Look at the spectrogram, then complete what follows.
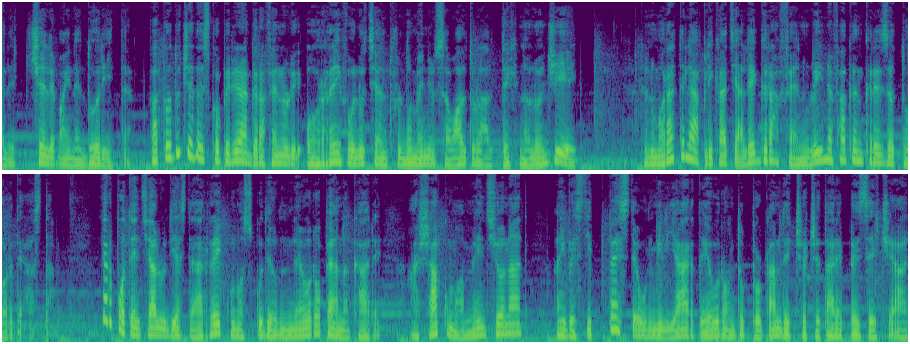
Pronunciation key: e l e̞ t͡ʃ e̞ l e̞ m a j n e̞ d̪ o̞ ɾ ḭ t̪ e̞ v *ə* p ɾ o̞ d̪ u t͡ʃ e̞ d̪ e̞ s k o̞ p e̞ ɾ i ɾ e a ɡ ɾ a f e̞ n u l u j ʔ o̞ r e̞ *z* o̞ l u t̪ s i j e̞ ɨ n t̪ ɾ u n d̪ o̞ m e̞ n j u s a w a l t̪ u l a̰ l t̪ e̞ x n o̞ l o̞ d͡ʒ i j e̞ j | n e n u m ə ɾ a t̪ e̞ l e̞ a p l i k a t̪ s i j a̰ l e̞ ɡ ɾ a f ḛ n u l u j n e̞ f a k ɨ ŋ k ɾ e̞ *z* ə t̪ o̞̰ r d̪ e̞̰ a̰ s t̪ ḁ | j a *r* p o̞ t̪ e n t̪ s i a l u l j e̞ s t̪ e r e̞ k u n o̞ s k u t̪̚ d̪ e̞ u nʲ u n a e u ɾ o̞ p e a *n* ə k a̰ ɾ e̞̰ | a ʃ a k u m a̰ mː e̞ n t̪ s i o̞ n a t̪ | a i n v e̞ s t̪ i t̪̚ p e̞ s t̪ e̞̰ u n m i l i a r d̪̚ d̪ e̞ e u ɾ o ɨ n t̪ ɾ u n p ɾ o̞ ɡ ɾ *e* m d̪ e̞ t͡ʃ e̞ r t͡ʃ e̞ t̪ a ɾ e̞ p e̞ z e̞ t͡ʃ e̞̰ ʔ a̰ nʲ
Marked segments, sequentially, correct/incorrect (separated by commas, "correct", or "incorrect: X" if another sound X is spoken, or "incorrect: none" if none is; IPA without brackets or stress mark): incorrect: a, incorrect: v, correct, correct, correct, incorrect: a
